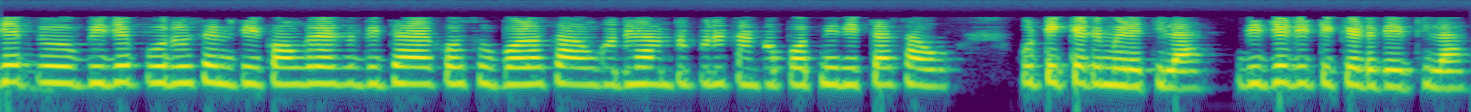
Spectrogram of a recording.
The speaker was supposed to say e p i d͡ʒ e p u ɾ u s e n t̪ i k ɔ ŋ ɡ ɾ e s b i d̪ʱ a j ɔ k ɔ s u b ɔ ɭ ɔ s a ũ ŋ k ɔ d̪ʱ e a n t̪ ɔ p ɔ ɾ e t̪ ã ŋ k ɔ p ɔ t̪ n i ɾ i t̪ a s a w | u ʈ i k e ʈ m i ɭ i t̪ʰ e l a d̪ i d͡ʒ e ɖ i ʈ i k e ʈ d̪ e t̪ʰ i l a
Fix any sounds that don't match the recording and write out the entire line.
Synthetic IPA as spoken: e b i d͡ʒ e p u ɾ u s e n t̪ i k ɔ ŋ ɡ ɾ e s b i d̪ʱ a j ɔ k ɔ s u b ɔ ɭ ɔ s a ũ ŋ k ɔ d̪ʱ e a n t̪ ɔ p ɔ ɾ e t̪ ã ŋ k ɔ p ɔ t̪ n i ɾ i t̪ a s a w | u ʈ i k e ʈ m i ɭ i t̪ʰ i l a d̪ i d͡ʒ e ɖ i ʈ i k e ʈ d̪ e t̪ʰ i l a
